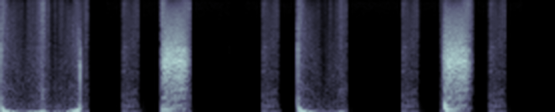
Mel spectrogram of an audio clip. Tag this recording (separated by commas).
Musical instrument, Scratching (performance technique), Music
